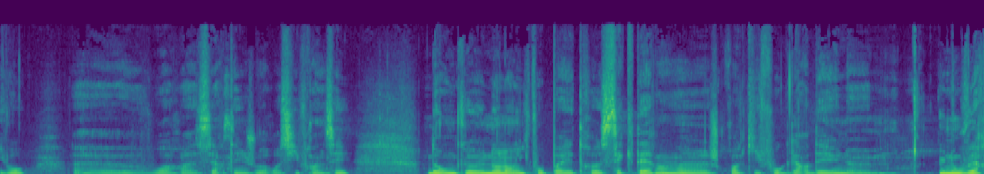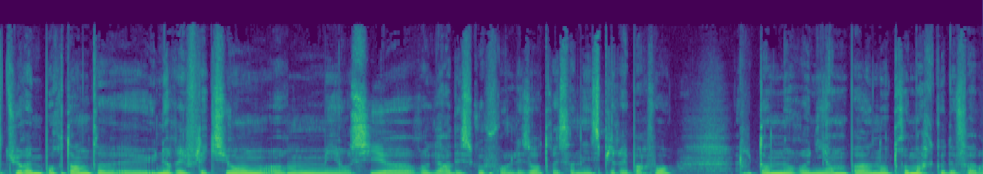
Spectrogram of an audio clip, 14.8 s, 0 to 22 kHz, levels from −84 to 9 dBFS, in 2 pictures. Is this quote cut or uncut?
cut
